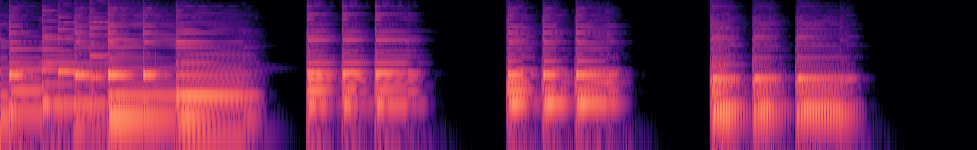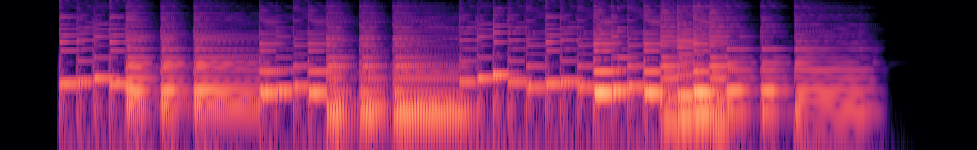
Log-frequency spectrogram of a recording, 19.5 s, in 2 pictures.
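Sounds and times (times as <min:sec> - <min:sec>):
piano minuet: 0:00.0 - 0:04.4, 0:05.1 - 0:06.4, 0:07.1 - 0:08.7, 0:10.4 - 0:18.6.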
